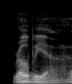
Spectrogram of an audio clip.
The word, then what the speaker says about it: Robillard: What's the French pronunciation? – Robillard.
